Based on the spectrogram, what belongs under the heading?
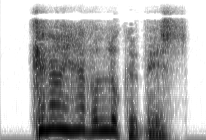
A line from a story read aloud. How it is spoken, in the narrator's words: Harry asked Luna eagerly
